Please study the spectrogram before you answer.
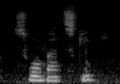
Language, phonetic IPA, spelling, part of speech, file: Polish, [swɔˈvat͡sʲci], słowacki, adjective / noun, LL-Q809 (pol)-słowacki.wav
